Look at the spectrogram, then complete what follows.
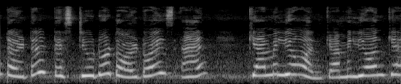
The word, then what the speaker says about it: Testudo: फिर टेस्ट्यूडो, TESTUDO, टेस्ट्यूडो tortoise, T से टेस्ट्यूडो tortoise. किलॉन है टर्टल, किलॉन टर्टल, टेस्ट्यूडो टॉर्टोइज.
